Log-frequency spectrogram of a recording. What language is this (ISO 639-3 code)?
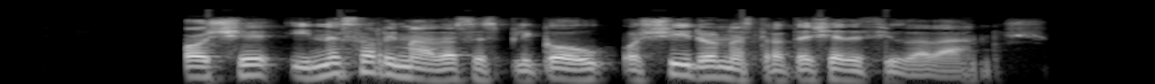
glg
